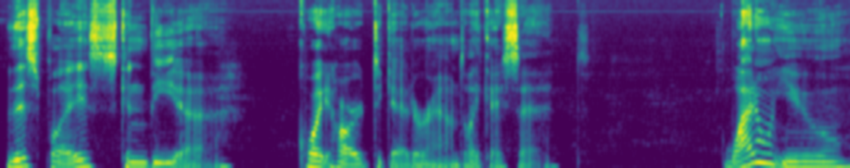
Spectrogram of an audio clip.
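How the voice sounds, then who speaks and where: Man acting as friendly fantasy bartender, mellow, close dry sound, folksy and easygoing, ASMR roleplay. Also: lowish voice, creaky, no room sound, full character voice. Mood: welcoming, warm. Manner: laid-back, hesitant, folksy, chatty. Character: friendly easygoing male fantasy tavern bartender, protective of his community. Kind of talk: ASMR roleplay, casual improvised-sounding chat to the listener.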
